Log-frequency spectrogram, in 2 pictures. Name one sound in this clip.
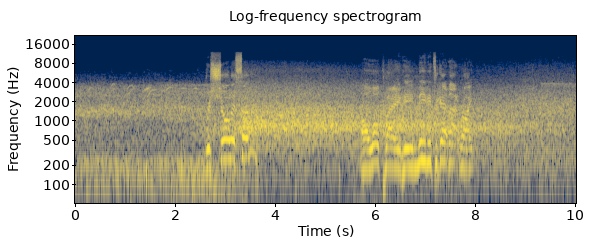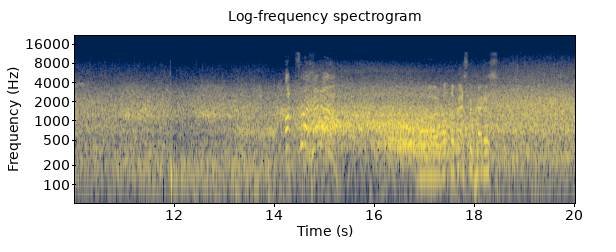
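A stadium crowd roars and chants.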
